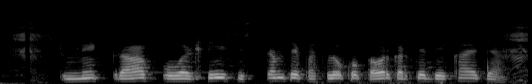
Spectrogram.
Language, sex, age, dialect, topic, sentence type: Hindi, male, 18-24, Awadhi Bundeli, agriculture, statement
